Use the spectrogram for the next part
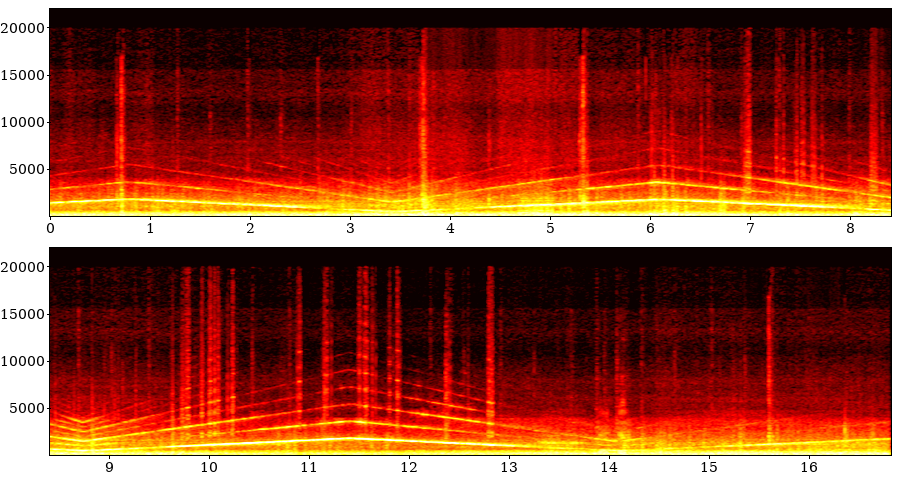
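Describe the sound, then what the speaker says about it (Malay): An ambulance siren wails past a Hyundai Starex driving through town, its tone sweeping up and down in slow, regular cycles, moderately loud over a low rumble of road and engine noise. "siren ambulans, dia tak memekik ataupun bergelombang kuat lah"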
